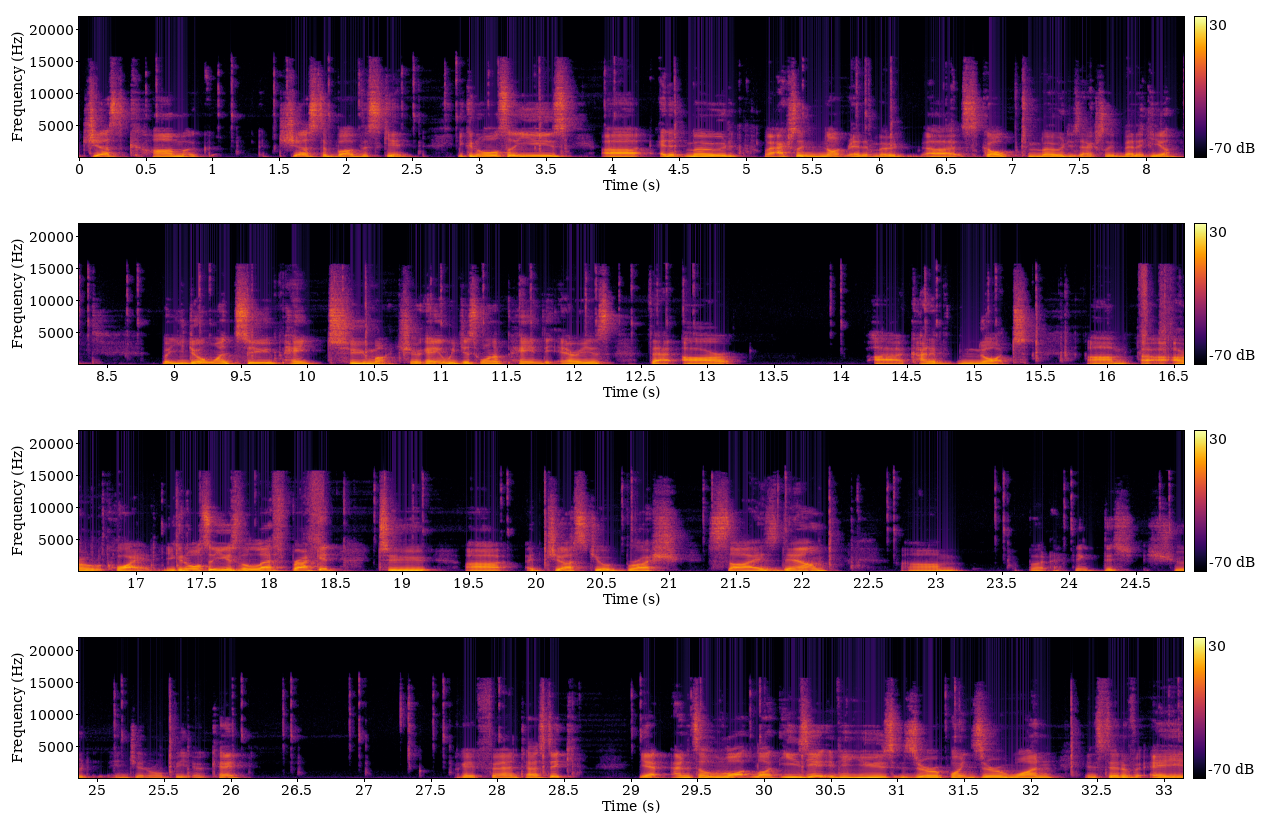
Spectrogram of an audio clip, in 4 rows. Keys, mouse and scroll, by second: 0.4 click, 1.0 click, 1.4 click, 1.7 click, 2.0 click, 2.3 click, 2.7 click, 3.0 click, 3.4 middle click, 3.9 click, 4.4 middle click, 5.3 click, 5.7 click, 6.0 middle click, 7.0 ctrl+z, 8.2 click, 8.6 click, 9.1 click, 9.5 middle click, 10.1 click, 10.4 middle click, 10.8 click, 11.2 click, 11.5 click, 12.0 click, 12.3 click, 12.5 click, 12.7 click, 13.9 click, 14.6 click, 15.0 click, 15.4 middle click, 17.0 [, 17.2 [, 17.4 [, 17.7 [, 18.7 click, 19.0 click, 19.7 click, 20.0 middle click, 20.6 click, 21.2 click, 21.7 click, 22.1 middle click, 22.6 click, 23.4 click, 23.9 click, 24.6 click, 25.0 click, 25.5 middle click, 25.9 click, 26.3 click, 26.8 click, 27.4 click, 27.9 click, 28.3 middle click, 28.9 click, 29.4 click, 29.8 click, 30.2 middle click, 31.3 click, 32.2 middle click, 32.9 click.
